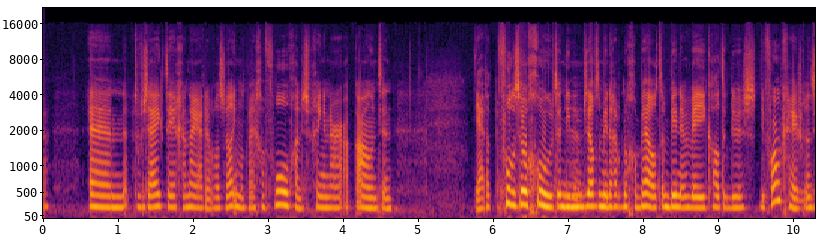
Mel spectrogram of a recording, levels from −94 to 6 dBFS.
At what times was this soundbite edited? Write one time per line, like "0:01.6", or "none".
0:05.9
